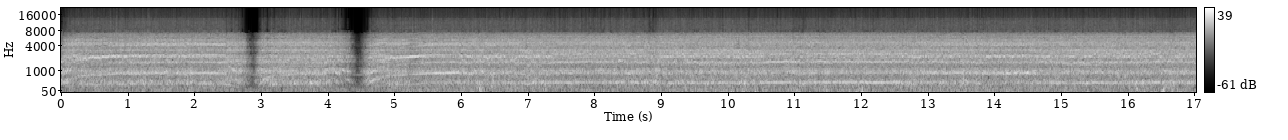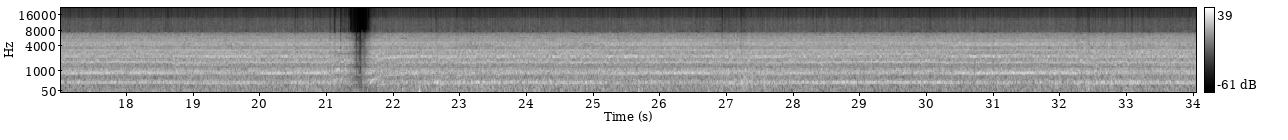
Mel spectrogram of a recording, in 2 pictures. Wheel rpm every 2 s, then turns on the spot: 190, 120, 160, 220, 220, 230, 230, 220, 230, 220, 160, 210, 220, 220, 230, 230, 210.
none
